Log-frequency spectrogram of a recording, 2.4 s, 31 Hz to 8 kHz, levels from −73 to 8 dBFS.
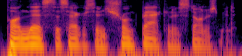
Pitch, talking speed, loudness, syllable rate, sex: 85 Hz, 200 wpm, -20 LUFS, 5.9 syllables/s, male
